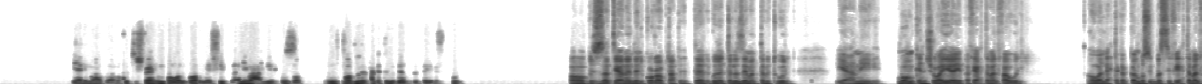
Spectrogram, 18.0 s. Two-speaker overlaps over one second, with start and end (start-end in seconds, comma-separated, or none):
none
